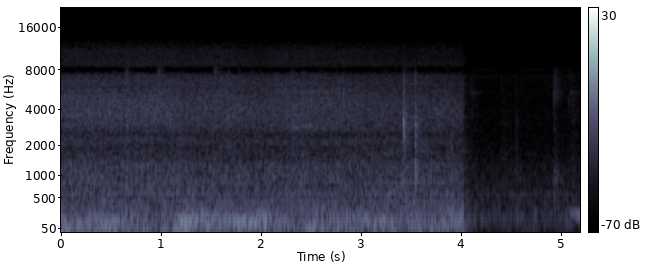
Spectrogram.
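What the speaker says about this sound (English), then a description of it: "Wonderful, it's raining and it's quite loud." Steady rain and rumbling thunder in the game Morrowind fill the first four seconds as a dense, loud wash, then drop abruptly to a quiet hiss.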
